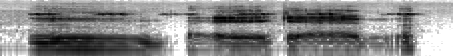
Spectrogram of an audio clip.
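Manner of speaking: sleepy, groggy, deep low man's voice. Narrating a groggy woman sitting down at the table, groggy deep masculine voice. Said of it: "like this deep masculine voice for no real reason".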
